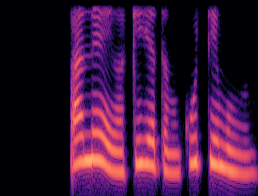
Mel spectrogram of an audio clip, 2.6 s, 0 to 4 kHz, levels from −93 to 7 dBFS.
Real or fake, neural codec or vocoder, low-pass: fake; codec, 24 kHz, 1.2 kbps, DualCodec; 3.6 kHz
